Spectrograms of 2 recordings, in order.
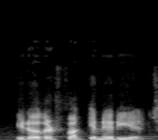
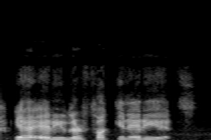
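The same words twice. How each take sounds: First: Said in the usual way. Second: Higher, softer imitation of a companion chiming in; Johnny. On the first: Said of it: "And I said". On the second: Companion behind agrees with the fed-up dog owner, high soft mimicry. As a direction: echo it from behind in a high, small voice. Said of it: "Johnny behind me is like".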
